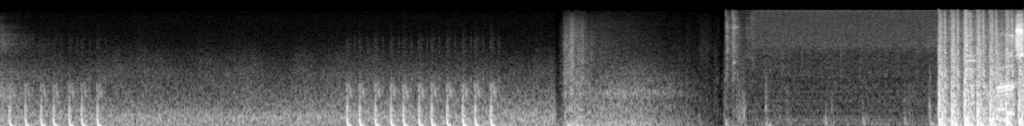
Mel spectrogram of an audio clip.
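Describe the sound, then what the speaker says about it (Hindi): Gunfire in PUBG on mobile, heard as rapid bursts of automatic shots in short rhythmic volleys, followed by a sharp single crack and then a louder, denser stretch of firing near the end. "अब बाहर की तरफ से फायर आ रहा था"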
